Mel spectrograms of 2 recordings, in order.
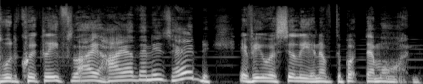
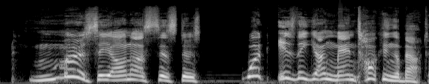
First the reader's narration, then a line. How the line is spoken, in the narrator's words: exclaimed Scarecrow, Nightmare, and Shakejoint, with great appearance of astonishment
